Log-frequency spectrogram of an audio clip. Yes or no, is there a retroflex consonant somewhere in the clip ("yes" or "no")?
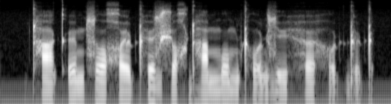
yes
